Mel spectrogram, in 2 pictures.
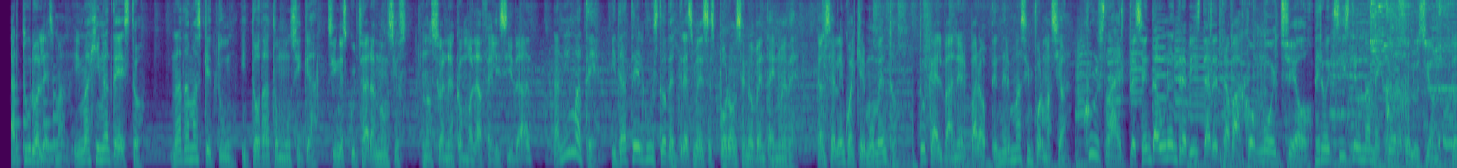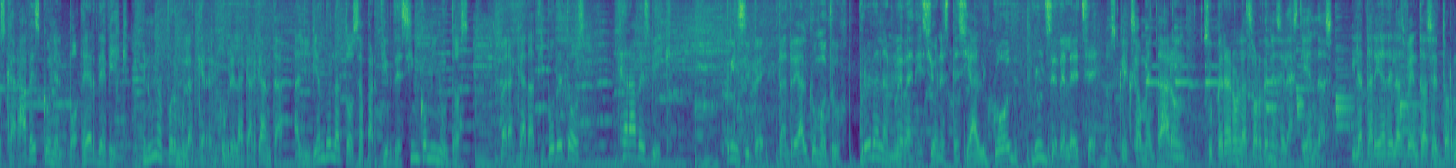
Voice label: spanish latin american commercial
